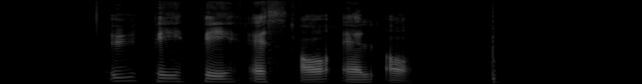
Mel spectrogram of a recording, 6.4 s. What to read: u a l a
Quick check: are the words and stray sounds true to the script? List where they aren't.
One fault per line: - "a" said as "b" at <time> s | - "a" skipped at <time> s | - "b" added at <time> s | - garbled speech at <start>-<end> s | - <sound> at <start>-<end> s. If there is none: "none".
- "p p s" added at 1.5 s
- thud at 4.9-5.1 s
